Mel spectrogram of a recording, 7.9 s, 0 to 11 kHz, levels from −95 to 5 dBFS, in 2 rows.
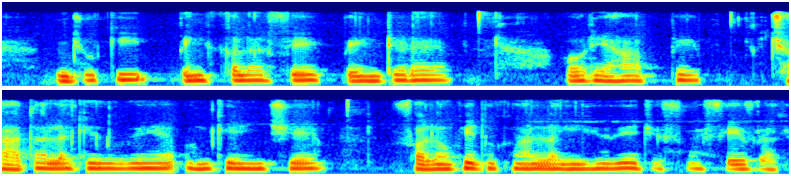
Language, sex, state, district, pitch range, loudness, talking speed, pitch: Hindi, male, Bihar, Samastipur, 145-160 Hz, -17 LUFS, 200 wpm, 155 Hz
